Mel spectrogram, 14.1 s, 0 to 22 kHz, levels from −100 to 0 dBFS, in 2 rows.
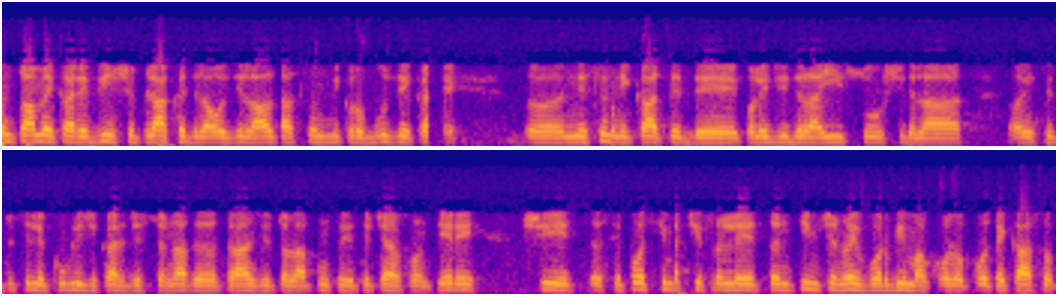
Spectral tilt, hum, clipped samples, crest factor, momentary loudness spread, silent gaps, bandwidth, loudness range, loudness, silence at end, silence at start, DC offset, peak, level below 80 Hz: -7.5 dB/octave; none; under 0.1%; 16 dB; 7 LU; none; 8.6 kHz; 2 LU; -25 LUFS; 0 s; 0 s; under 0.1%; -8 dBFS; -62 dBFS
